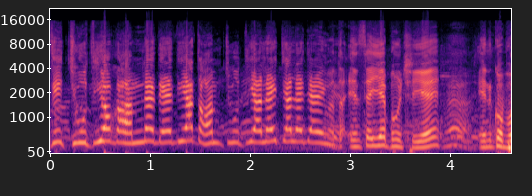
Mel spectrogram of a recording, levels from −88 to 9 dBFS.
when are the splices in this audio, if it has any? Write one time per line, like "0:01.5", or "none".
0:02.9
